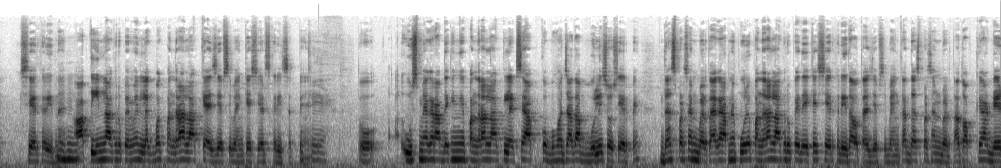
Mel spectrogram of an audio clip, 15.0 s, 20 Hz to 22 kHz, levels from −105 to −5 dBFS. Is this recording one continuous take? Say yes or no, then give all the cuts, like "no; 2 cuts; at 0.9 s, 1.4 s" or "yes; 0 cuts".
yes; 0 cuts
